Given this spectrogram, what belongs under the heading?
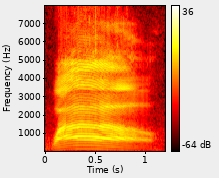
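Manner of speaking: drawn-out loud wow; amazed exclamation; surprised wow. Real, not acted. Reader reacts.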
